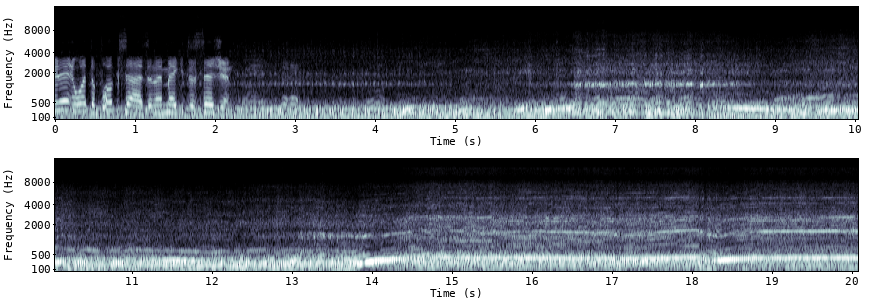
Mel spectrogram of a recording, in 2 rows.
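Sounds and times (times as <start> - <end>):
snowmobile engine revving: 0.0 - 20.0.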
